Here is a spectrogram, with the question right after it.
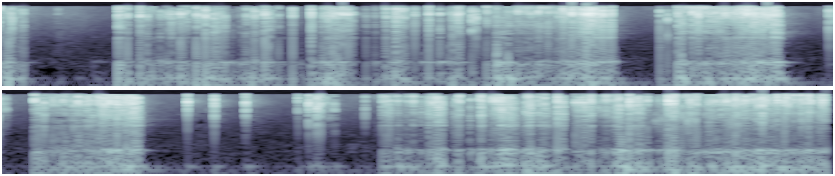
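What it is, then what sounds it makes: Metal mesh microphone grille being scratched. Long acrylic nails of both hands scratch and tap the hollow metal mesh grille of a black bare condenser microphone head. The result is a dense, boomy, low rumble of close scraping and thumping, broken by a few brief quieter gaps.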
